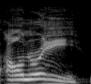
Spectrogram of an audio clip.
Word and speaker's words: Henri: It's spelled H-E-N-R-I. – Oh, Henri. – But it's Henri. – Henri. – Henri. – Hey, you know what? You can call it Henry.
